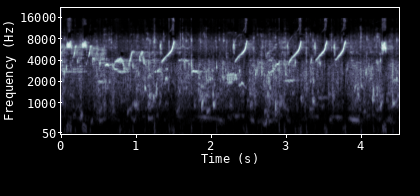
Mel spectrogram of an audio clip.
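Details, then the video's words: A sunbird (konin), recorded as a training track for cage birds, pours out a dense, rapid, high-pitched song: thin twittering chatter cut by sharp rising whistled upslurs, several each second, with no other sounds. "suara burung konin full tembakan"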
